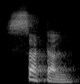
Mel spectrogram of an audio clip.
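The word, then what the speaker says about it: subtle: हम लोग बोलते हैं सटल है ना इसका उच्चारण भी आप ध्यान में रखिएगा जी इसका उच्चारण हम लोग सटल करते हैं सबटल नहीं पढ़ते जी सटल ओके अब आप इस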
